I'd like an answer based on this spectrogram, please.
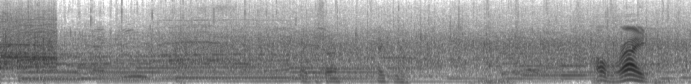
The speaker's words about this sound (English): come on, church, would you stand to your feet, put your hands together, and help me welcome Pastor Keith Pittman.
